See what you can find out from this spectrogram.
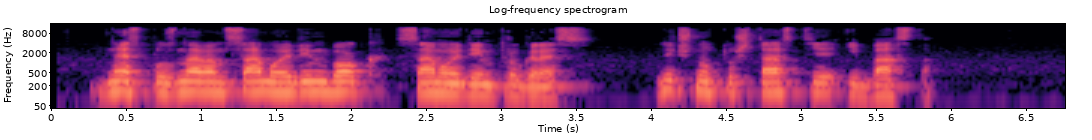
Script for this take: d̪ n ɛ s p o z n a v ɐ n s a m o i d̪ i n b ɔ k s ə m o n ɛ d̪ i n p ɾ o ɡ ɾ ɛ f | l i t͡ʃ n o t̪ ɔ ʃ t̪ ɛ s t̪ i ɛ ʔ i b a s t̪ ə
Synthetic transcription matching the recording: d̪ n ɛ s p o z n a v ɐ m s a m o ɛ d̪ i n b ɔ k s a m o ɛ d̪ i n p ɾ o ɡ ɾ ɛ s | l i t͡ʃ n o t̪ o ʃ t̪ a s t̪ i ɛ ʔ i b a s t̪ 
